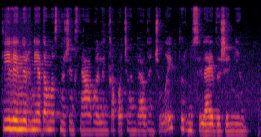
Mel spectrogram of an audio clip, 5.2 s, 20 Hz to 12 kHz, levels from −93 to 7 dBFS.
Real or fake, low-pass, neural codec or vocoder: real; 9.9 kHz; none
